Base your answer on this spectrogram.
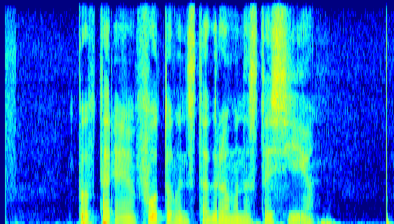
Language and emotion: Russian, neutral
